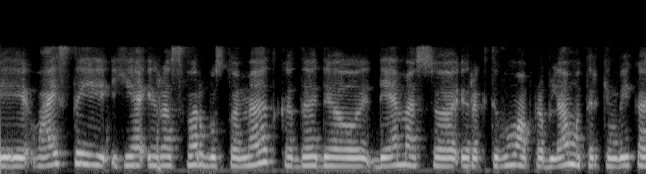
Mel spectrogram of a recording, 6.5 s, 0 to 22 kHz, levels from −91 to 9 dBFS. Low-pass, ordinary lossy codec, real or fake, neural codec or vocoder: 7.2 kHz; Opus, 64 kbps; fake; vocoder, 44.1 kHz, 128 mel bands every 512 samples, BigVGAN v2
